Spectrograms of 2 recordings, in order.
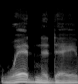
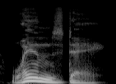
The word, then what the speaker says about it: Wednesday: not vegetable but vegetable Wednesday not wedna day but Wednesday the trick to pronunciation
